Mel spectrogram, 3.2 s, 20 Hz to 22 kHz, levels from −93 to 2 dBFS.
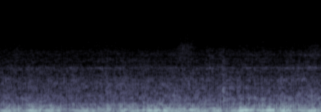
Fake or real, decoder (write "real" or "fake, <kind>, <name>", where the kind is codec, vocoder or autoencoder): fake, vocoder, WaveNeXt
